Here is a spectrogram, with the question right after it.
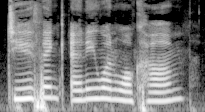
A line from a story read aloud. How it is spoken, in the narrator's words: asked nervously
